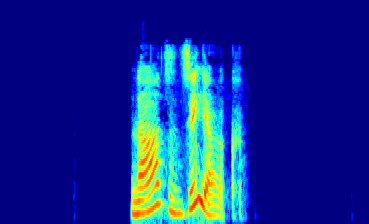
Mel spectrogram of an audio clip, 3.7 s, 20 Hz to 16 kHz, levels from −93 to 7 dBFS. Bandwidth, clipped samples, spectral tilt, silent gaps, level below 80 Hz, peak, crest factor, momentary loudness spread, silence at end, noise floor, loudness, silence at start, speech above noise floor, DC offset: 7.8 kHz; under 0.1%; -5 dB/octave; none; -64 dBFS; 0 dBFS; 18 dB; 7 LU; 1.45 s; under -90 dBFS; -13 LUFS; 1.3 s; over 77 dB; under 0.1%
